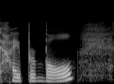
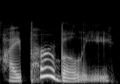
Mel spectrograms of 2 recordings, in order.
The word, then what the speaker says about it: hyperbole: I have to think hyperbowl and then when I see it and I read it I have to think don't say hyperb say hyperbole hyperbole isn't that weird turquoise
